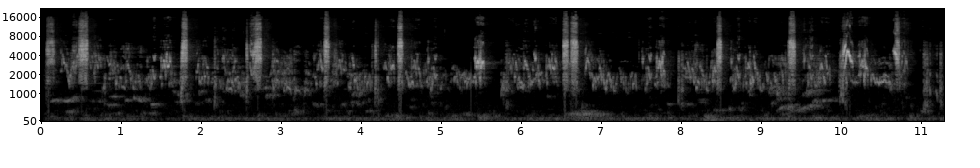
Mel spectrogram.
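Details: Caged budgerigars in breeding condition during mating and food regurgitation, giving continuous warbling chatter with sharp high chirps every second or so over a soft background rustle.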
